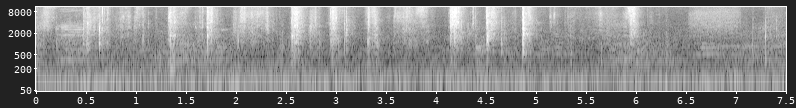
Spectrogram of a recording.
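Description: A deck of oracle cards is shuffled close by, a quiet run of crisp riffling and flicking card snaps in uneven bursts over faint background hiss.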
